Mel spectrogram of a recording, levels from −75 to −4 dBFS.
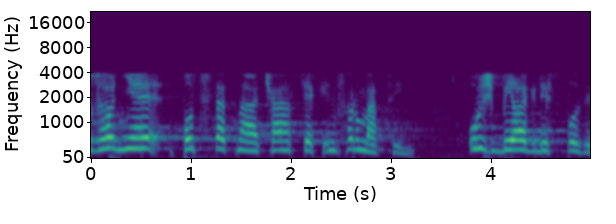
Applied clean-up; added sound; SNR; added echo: none; none; none; none.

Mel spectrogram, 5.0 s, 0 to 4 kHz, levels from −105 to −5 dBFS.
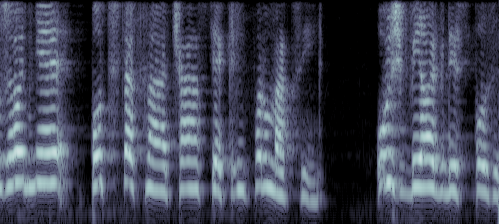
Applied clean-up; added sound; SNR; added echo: neural mask model DeepFilterNet 3.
